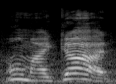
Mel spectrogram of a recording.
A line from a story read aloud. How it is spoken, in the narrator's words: exclaimed Effie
